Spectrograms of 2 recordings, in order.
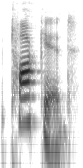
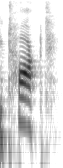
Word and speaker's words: talked: So for example, I'll hear people say talked. Oh, yesterday I talked to my friend. Now, if you listen to how I say it, yesterday I talked to my friend, there's a difference in the pronunciation.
